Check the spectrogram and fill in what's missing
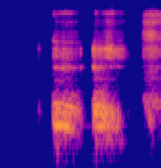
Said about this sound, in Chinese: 呀，我家里空气很干燥，所以一直在咳嗽啊，对不起。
